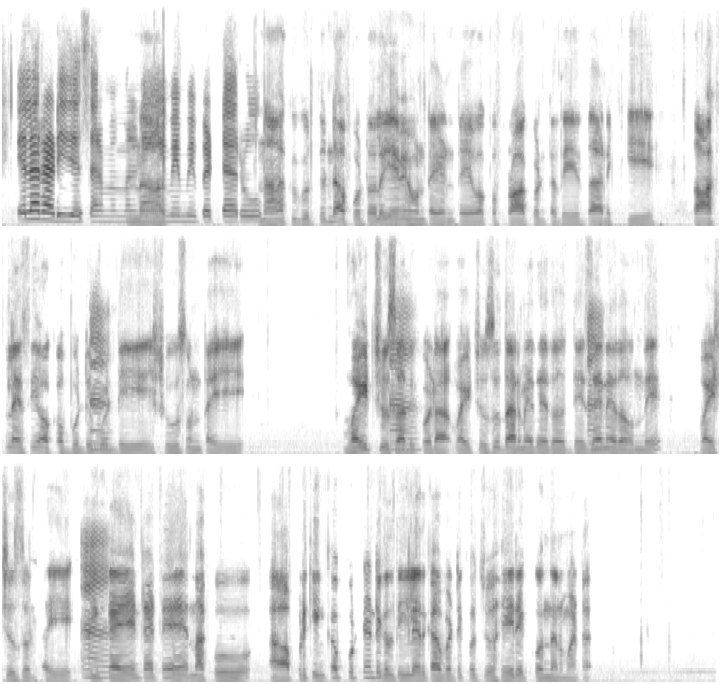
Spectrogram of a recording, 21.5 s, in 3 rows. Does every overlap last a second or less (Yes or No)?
Yes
